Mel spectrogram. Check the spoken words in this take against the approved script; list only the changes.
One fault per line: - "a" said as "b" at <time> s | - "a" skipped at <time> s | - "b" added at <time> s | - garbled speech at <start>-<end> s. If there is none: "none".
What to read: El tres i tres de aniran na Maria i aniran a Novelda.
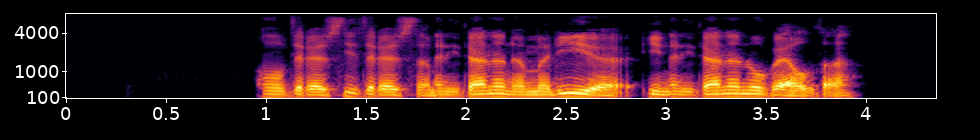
none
